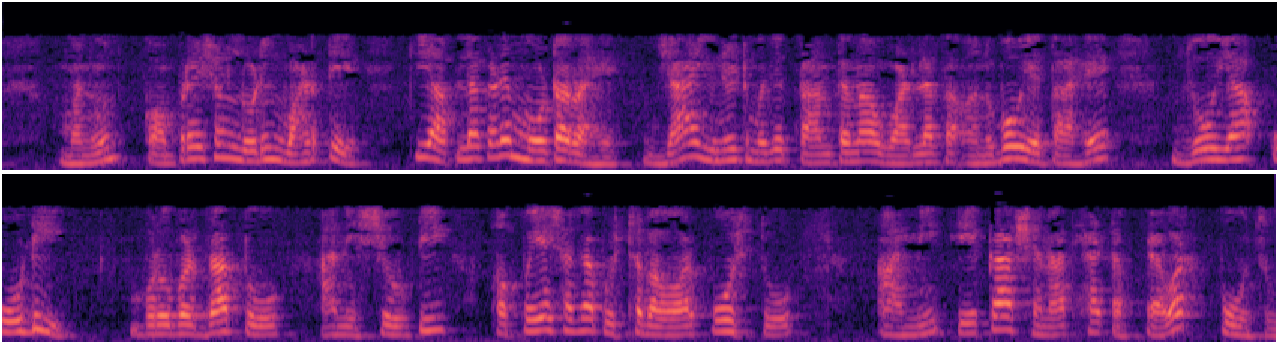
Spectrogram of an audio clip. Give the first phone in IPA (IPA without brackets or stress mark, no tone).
m̤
